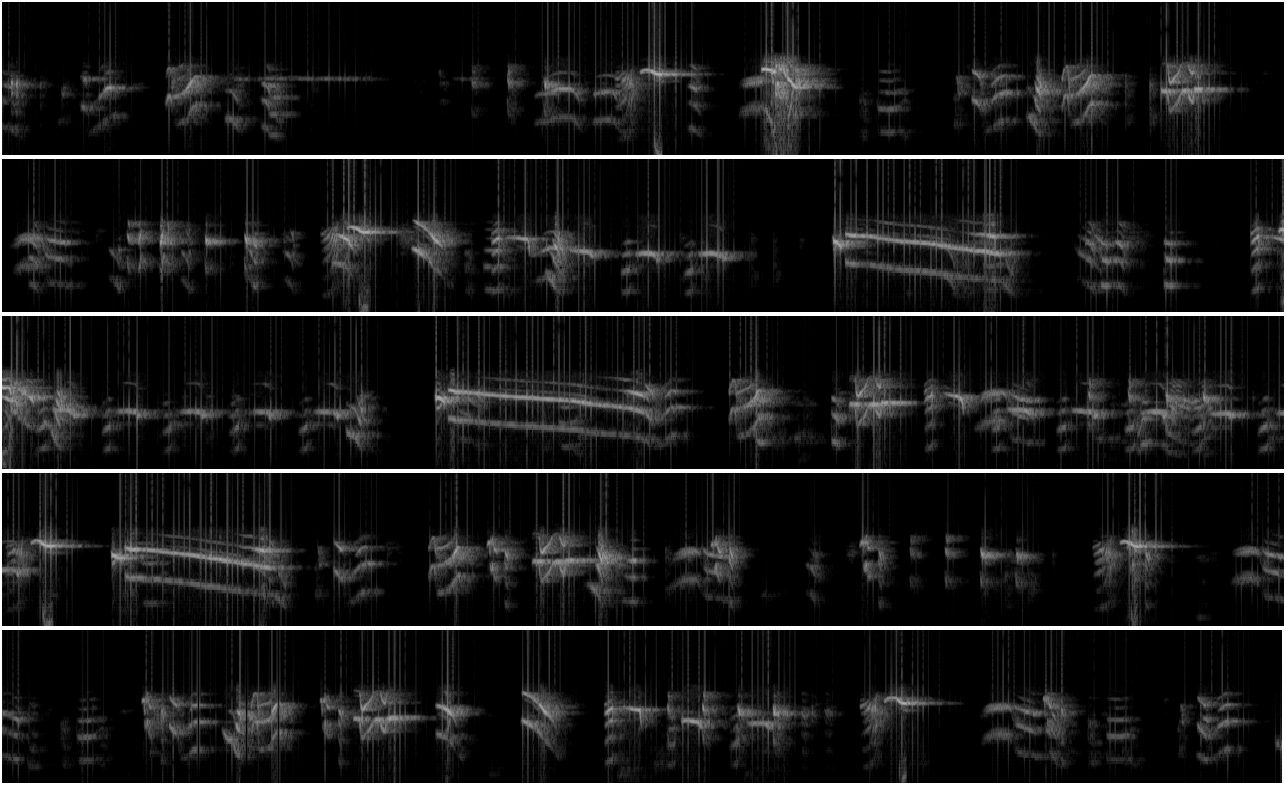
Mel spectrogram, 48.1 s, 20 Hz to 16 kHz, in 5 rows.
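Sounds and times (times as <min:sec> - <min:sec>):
parakeets calling: 0:09.8 - 0:15.0, 0:19.0 - 0:21.9, 0:22.6 - 0:30.8, 0:31.4 - 0:34.4, 0:39.5 - 0:47.8
parakeets squawking: 0:19.1 - 0:21.8, 0:24.8 - 0:29.1.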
